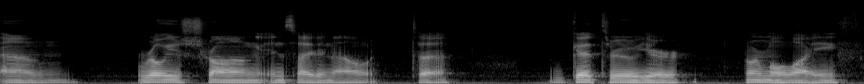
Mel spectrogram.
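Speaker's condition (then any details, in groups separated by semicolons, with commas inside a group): Brain injury; very hard to talk, relearned speech, uses stop-and-breathe strategy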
